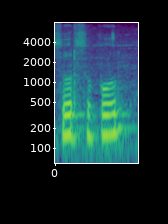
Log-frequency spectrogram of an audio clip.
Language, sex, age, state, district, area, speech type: Santali, male, 18-30, West Bengal, Bankura, rural, spontaneous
